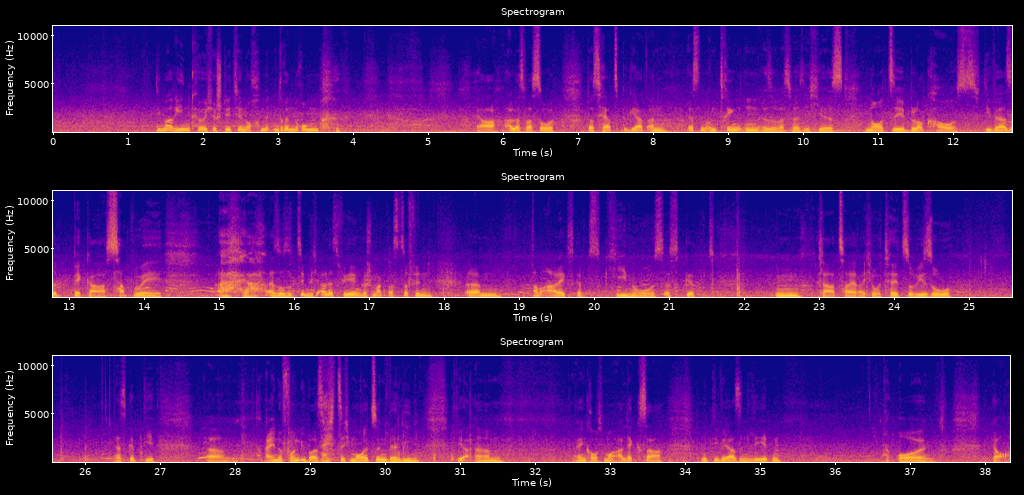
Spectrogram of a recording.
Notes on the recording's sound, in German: Dann haben wir noch in der Marienkirche am Alexanderplatz eine Kerze angezündet und sind im Regen wieder zurück zum Auto gelaufen. Von meinen Eindrücken vor Ort berichte ich mit reichlich Atmo (oder auch Hintergrundgeräuschen) direkt aus den den jeweiligen Räumen. Und die Kinder kommen natürlich auch mal zu Wort!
